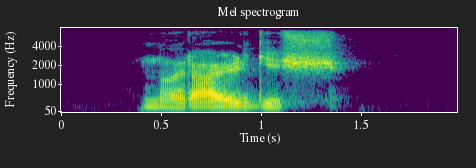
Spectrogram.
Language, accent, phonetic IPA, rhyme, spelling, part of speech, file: German, Austria, [nɔɪ̯ˈʁalɡɪʃ], -alɡɪʃ, neuralgisch, adjective, De-at-neuralgisch.ogg
- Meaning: 1. neuralgic 2. critical, causing trouble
